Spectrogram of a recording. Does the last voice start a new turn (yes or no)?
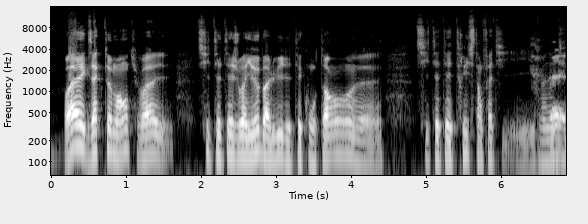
no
